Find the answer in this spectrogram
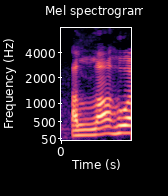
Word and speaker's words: اللہ: بہت زیادہ ضروری ہے۔ اللہ اکبر جیسے ہم نے پہلے پڑھا تھا، اللہ پہ زبر پڑھنی ہے، کھڑا زبر نہیں ہونا چاہیے، اکبر پہ زبر پڑھنی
